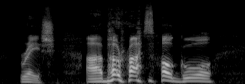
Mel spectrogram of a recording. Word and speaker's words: Ra's: what he's going at ra's in the comics or race depending on what pronunciation you want to go with if you want to go with the real one raesh uh but ross all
